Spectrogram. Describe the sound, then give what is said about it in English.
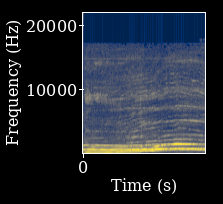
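A voice imitates a fire engine siren with one sustained, loud "woo" that glides steadily upward in pitch and holds at the top, voiced alone without other talk, as a singing-voice exercise. “Can we make fire engine sounds and use our arms?”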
